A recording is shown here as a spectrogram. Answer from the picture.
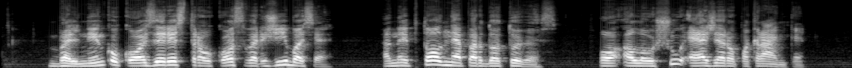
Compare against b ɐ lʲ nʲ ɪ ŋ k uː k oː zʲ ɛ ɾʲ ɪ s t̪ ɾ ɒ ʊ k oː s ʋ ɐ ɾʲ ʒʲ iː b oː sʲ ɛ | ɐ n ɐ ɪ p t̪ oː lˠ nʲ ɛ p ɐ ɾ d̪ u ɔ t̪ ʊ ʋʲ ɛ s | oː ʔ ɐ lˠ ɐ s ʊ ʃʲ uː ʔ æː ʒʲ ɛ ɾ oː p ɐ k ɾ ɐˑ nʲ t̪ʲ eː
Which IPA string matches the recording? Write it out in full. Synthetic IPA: b ɐ lʲ nʲ ɪ ŋ k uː k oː zʲ ɛ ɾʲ ɪ s t̪ ɾ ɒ ʊ k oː s ʋ ɐ ɾʲ ʒʲ iː b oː sʲ ɛ | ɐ n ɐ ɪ p t̪ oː lˠ nʲ ɛ p ɐ ɾ d̪ u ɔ t̪ ʊ ʋʲ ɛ s | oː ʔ ɐ lˠ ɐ ʊ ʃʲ uː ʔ æː ʒʲ ɛ ɾ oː p ɐ k ɾ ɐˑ nʲ t̪ʲ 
